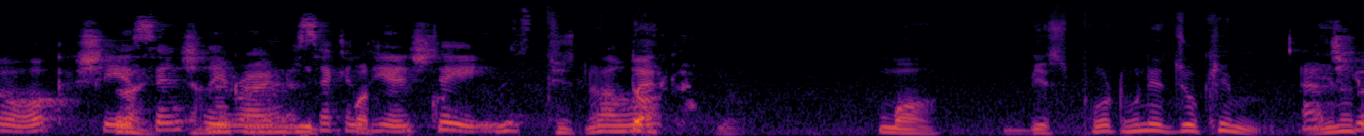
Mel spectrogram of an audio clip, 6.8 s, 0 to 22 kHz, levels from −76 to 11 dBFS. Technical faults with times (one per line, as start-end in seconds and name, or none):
0.86-2.78 speech suppressed in double talk
2.58-2.69 echo leak
3.31-3.67 speech suppressed in double talk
